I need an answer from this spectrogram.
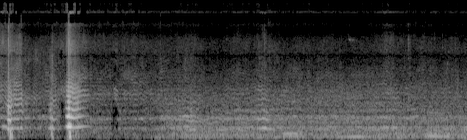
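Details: Honey bees at their hive during an inspection: a few sharp knocks and clicks at the start, then a soft, steady droning hum that carries on throughout.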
